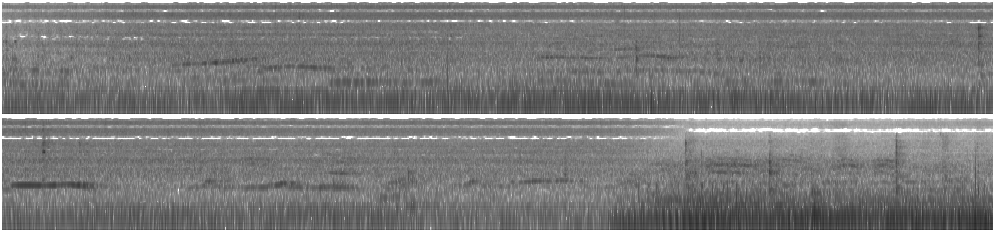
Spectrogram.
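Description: Chopped, hand-squeezed banana flower sizzling in a hot pan as it is dried out: a steady hiss with two sharp clicks about ten seconds in. Near the end the hiss drops away and a low rumble rises.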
